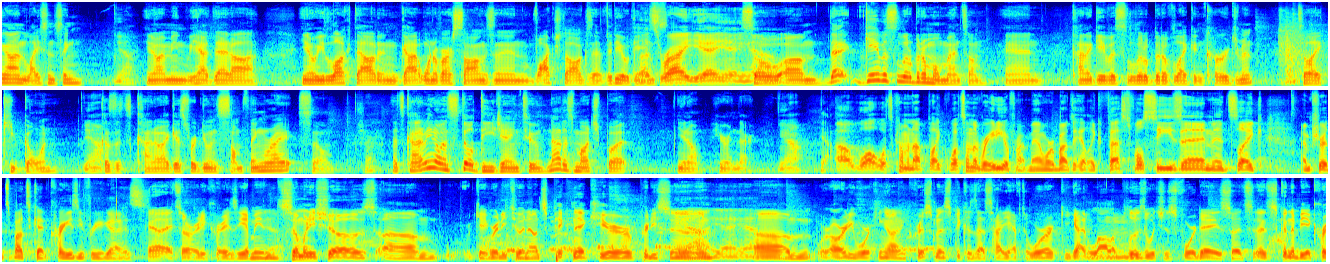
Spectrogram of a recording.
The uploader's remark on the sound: In an interview recorded backstage at Metro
